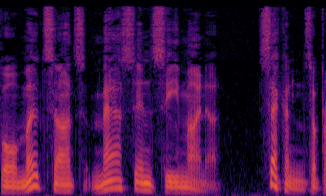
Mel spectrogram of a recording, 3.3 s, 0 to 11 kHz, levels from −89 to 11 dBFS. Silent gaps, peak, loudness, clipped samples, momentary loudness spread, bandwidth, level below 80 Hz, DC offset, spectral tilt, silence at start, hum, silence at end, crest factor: none; -10 dBFS; -31 LUFS; under 0.1%; 8 LU; 10.5 kHz; -60 dBFS; under 0.1%; -5 dB/octave; 0 s; none; 0 s; 20 dB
